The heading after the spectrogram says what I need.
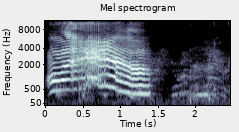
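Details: Baby crying: one loud, high-pitched wail lasting over a second, then a softer fussy sound.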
